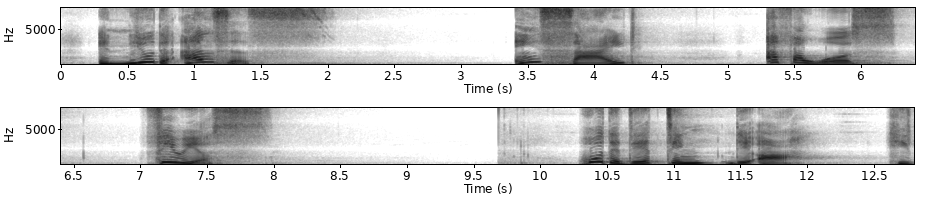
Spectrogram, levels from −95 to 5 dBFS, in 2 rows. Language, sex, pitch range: English, female, 190-245 Hz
